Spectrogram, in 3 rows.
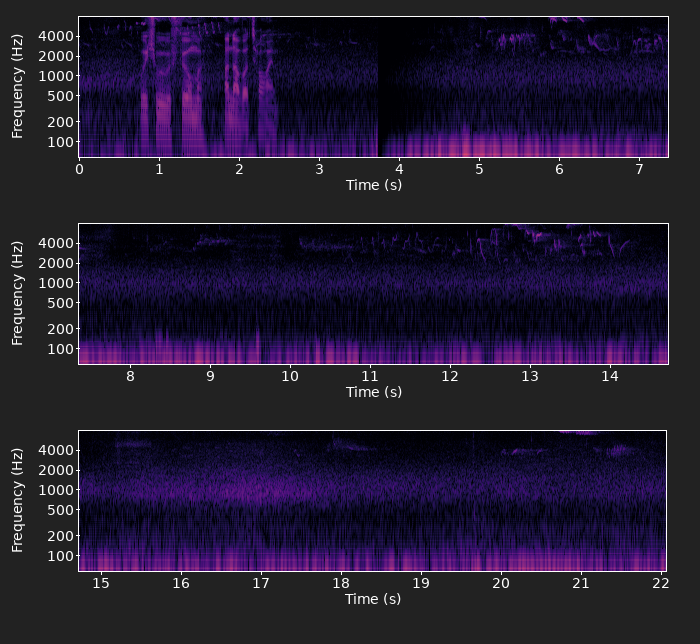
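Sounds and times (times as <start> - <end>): small birds chirping: 0.0 - 3.7, 4.4 - 14.5, 20.0 - 21.7
wind rumble on microphone: 2.7 - 22.0.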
